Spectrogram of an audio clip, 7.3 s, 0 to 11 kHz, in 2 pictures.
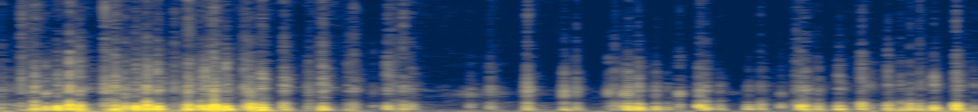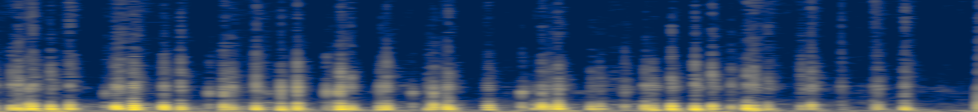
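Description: Long-nailed fingers rapidly tap and scratch the printed cardboard cover of a Jungle Book hardcover lying flat, working near the spine. The result is a dense run of short, dry taps with almost no ring, centered around 330 Hz, mixed with a light scratchy rasp and little low end.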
